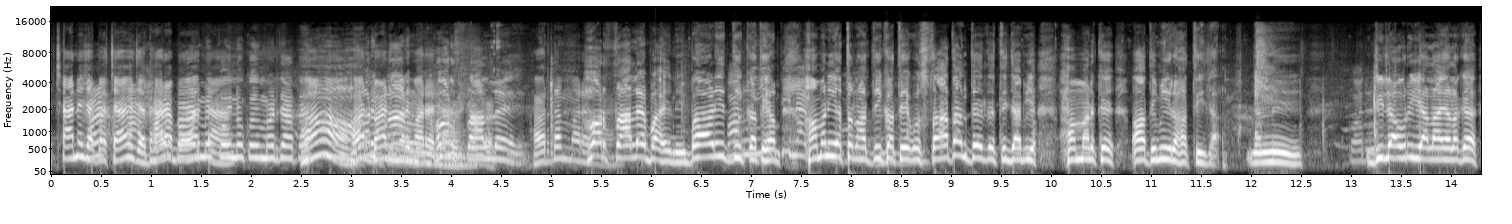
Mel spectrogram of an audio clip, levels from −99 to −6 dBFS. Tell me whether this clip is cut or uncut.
uncut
